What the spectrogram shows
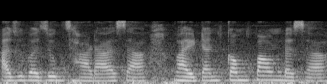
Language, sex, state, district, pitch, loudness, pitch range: Konkani, female, Goa, North and South Goa, 180 Hz, -15 LUFS, 170-185 Hz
